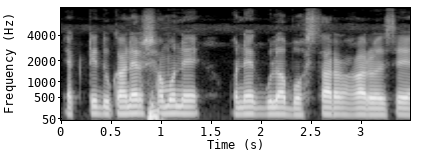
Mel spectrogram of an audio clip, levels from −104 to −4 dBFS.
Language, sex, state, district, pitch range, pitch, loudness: Bengali, male, Assam, Hailakandi, 125-135 Hz, 130 Hz, -17 LUFS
